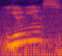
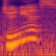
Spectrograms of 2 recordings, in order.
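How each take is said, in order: First: The name begins without a hard J sound. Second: The name begins with a hard J sound.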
